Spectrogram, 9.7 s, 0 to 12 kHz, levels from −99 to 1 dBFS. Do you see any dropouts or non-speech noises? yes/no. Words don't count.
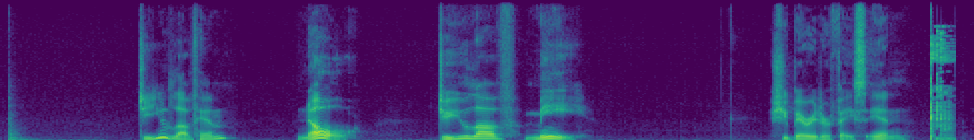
yes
